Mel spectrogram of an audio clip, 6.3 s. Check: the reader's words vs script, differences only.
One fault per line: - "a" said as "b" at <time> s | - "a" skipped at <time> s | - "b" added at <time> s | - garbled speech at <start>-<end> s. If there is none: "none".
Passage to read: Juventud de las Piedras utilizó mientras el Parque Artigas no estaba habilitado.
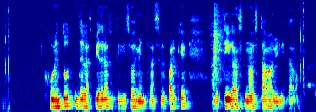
none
